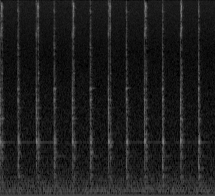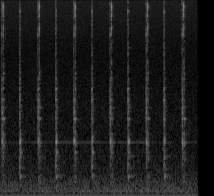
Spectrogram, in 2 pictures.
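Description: Steady ticking, about three ticks a second, alternately louder and softer, with a faint steady high tone beneath it; it cuts off abruptly near the end.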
